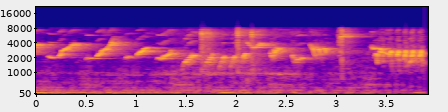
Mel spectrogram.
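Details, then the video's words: White-rumped shama song used as an evening training recording: a rich run of clear whistled phrases, some rising and some falling, mixed with quick buzzy trills and sharp chips. It ends in a dense warbled burst, with a faint low hum underneath. "Ajakan Masteran Murai Batu untuk Mengoptimalkan Suara saat Sore Hari"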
